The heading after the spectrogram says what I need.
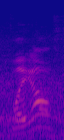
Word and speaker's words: Palaev: It's a little bit more of a mid-range game, but hey, how are we pronouncing your name? Playoff. Playoff? Like playoff? Playoff? Not Palaev?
